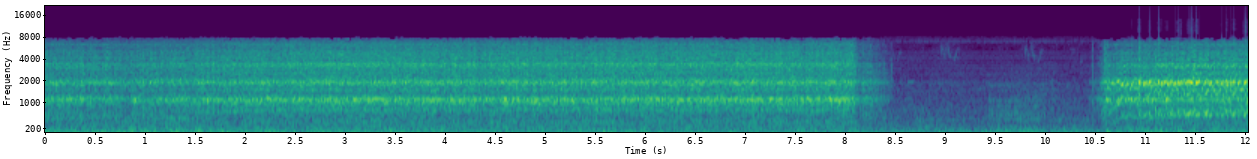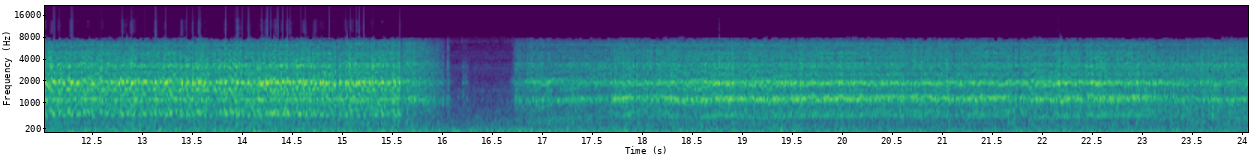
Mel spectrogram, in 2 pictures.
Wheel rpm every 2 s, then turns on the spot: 160, 160, 160, 160, 30, 80, 160, 150, 70, 160, 160, 160.
none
